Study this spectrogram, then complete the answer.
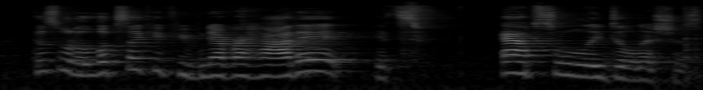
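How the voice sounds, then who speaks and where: Here a woman speaks with an American accent at a very fast pace. Her pitch swings very widely. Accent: Boston accent with some Texas y'all. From Boston area, US. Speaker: cooking show host. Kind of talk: live cooking stream chat. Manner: casual, chatty.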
